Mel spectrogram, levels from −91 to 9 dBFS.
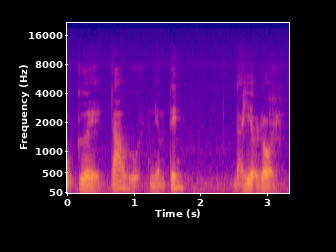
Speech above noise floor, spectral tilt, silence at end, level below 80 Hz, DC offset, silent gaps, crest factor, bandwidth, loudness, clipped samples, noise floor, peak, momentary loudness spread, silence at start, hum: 21 dB; -7.5 dB/octave; 0 s; -54 dBFS; under 0.1%; none; 20 dB; 17 kHz; -23 LUFS; under 0.1%; -44 dBFS; -4 dBFS; 10 LU; 0 s; none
